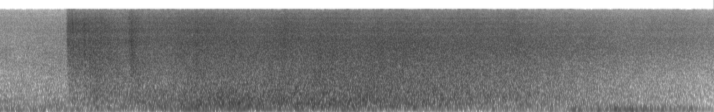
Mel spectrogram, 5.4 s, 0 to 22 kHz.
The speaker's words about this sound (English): So again, for these water waves, two or three waves are passing by every second, so that's a frequency of 2 or 3 hertz.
